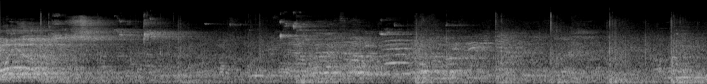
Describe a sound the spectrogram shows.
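A crowd cheers and chatters in an echoing gym.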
